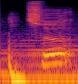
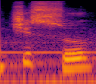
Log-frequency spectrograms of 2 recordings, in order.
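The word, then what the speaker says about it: つ: Não pronunciem tisu quando estiverem falando japonês, tá? É tsu.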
